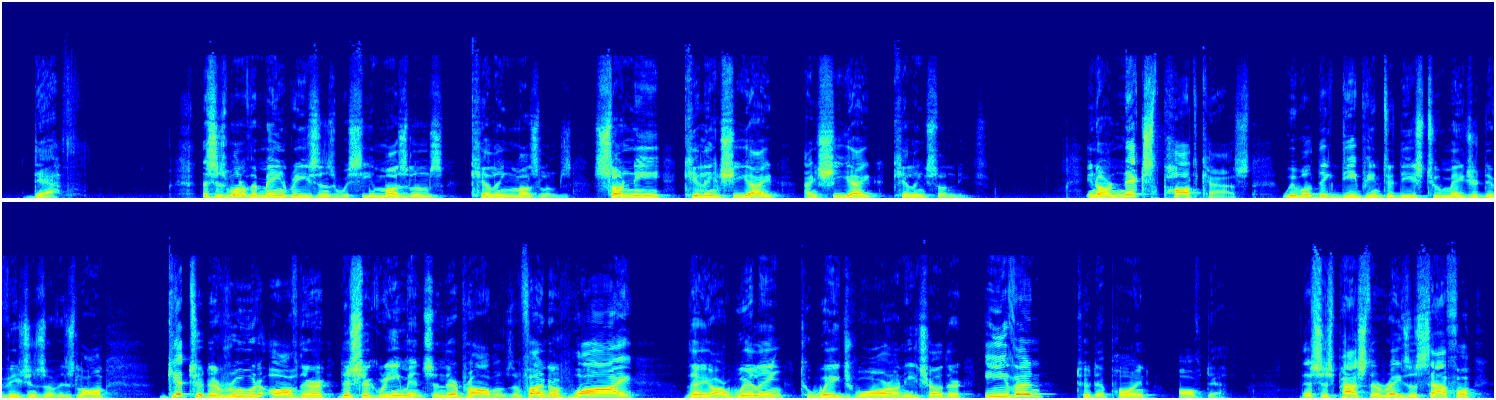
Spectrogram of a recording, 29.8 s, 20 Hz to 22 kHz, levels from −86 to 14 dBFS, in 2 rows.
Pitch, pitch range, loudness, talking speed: 160 Hz, 135-180 Hz, -22 LUFS, 140 wpm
